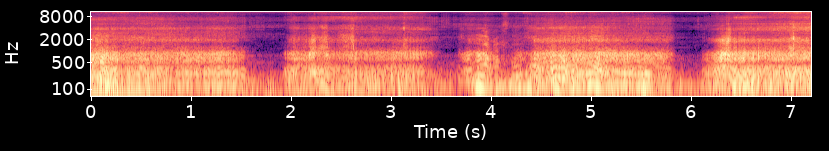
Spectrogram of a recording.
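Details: Animal snoring after two breakfasts: continuous low, rumbling snores in a steady rhythm with brief quiet gaps between breaths; ordinary snoring while asleep.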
